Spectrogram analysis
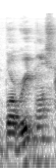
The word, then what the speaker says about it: Borborygmos: Then we have the original guy who's not enraged, and I still don't know how to pronounce it, so you're going to have to say it for me again. Borborygmos.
